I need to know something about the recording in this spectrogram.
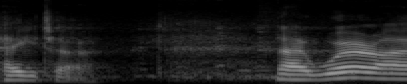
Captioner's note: audience laughs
